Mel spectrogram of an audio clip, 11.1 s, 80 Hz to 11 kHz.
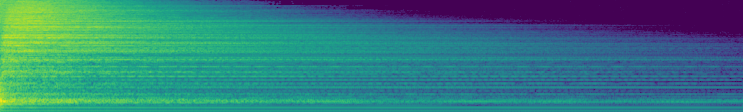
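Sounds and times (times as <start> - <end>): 
crash cymbal struck on the edge: 0.0 - 3.8.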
